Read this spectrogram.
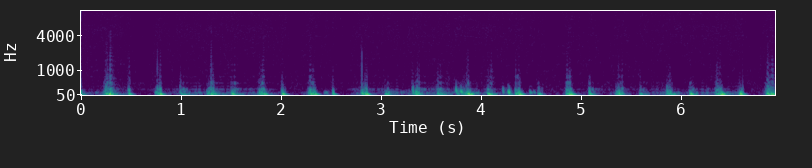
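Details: Heartbeat after exertion from lifting a heavy object: rapid, regular low thumping at about 118 beats per minute.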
